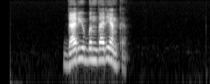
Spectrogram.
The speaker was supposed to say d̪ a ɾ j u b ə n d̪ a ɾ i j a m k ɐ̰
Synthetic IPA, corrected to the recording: d̪ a ɾ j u b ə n d̪ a ɾ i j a n k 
